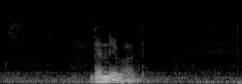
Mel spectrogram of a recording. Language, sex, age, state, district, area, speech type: Hindi, male, 45-60, Madhya Pradesh, Jabalpur, urban, spontaneous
